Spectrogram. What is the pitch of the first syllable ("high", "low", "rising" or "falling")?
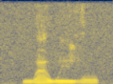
high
